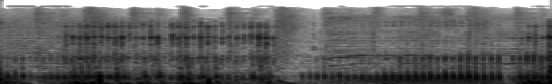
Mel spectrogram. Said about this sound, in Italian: È un gatto grandissimo. No, credo che si avvicini il microfono. Lei, è una lei. Fa le fusa mentre ci ascolta, è un buon segno?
